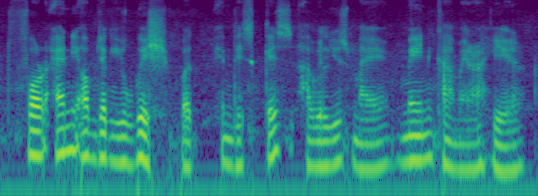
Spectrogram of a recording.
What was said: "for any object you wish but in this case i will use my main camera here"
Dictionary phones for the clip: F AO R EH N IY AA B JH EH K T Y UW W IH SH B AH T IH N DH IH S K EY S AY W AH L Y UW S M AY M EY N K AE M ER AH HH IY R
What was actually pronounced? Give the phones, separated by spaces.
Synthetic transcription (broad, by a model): F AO R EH N IY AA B JH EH K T Y UW W IH SH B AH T IH N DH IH S K EY S AY W AH L Y UW S M AY M EY N K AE M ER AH HH IY R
